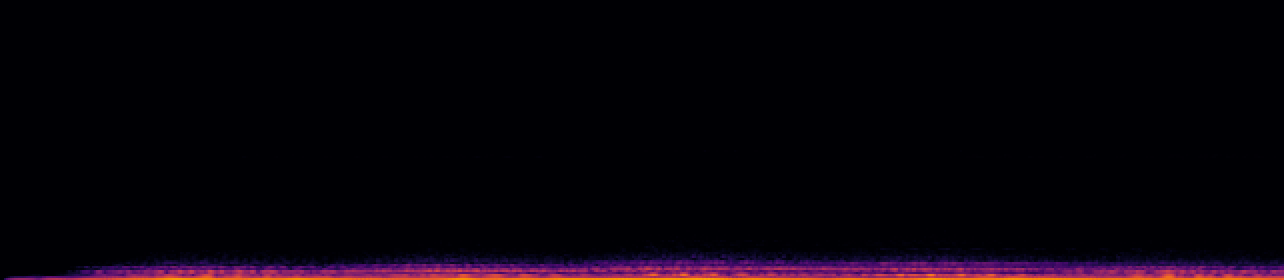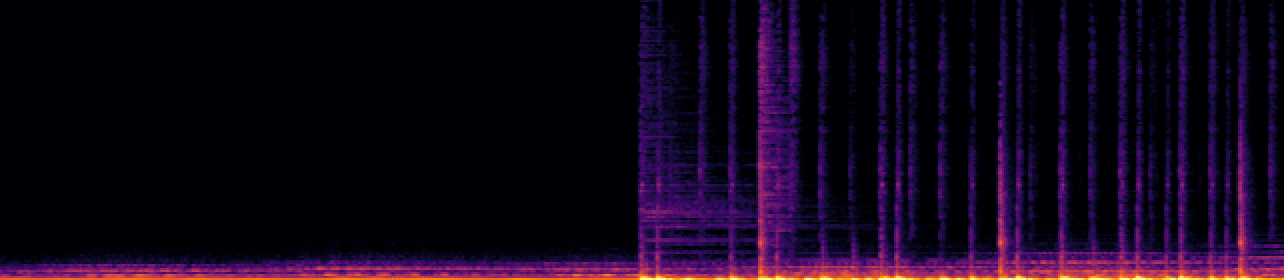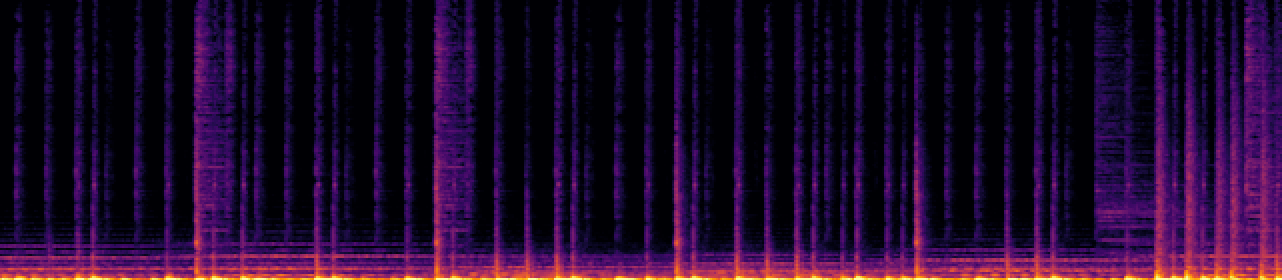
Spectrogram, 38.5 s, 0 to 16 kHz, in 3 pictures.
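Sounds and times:
A minor groove music at 100 bpm: 0:19.2 - 0:38.4.

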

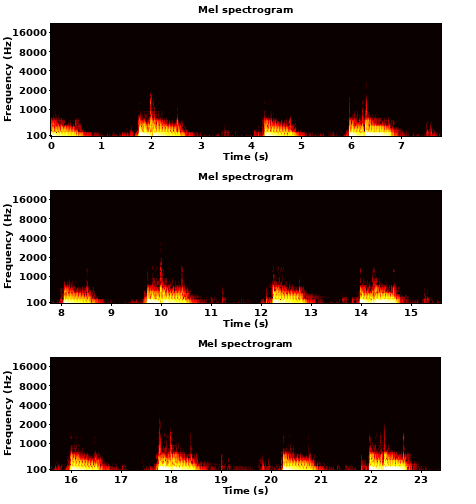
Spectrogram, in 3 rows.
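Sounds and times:
falling acoustic bass bridge: 0:00.0 - 0:00.7, 0:01.7 - 0:02.7, 0:04.2 - 0:04.9, 0:06.0 - 0:06.9, 0:08.0 - 0:08.7, 0:09.7 - 0:10.7, 0:12.2 - 0:13.0, 0:14.0 - 0:14.8, 0:16.0 - 0:16.7, 0:17.7 - 0:18.6, 0:20.2 - 0:21.0, 0:21.9 - 0:22.8.

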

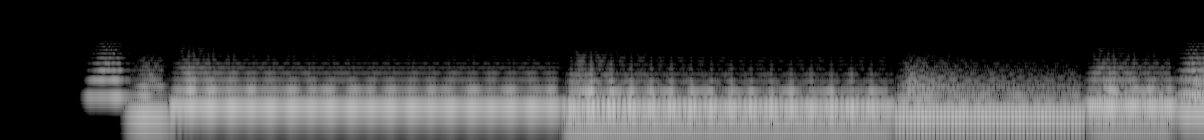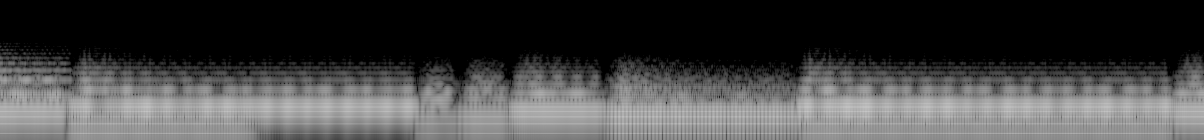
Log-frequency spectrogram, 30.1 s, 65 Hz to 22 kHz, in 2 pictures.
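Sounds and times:
improvised lead melody: 0:01.1 - 0:30.0.

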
